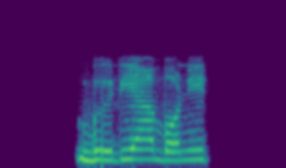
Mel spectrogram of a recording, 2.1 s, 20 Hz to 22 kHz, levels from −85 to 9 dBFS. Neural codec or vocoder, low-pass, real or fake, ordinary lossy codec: none; 5.4 kHz; real; Opus, 24 kbps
